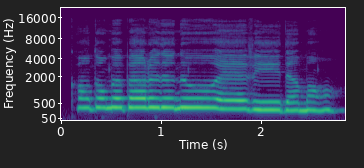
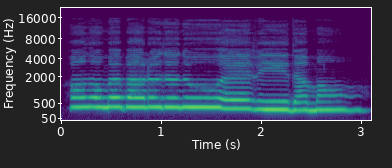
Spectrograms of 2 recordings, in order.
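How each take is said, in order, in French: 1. Les consonnes sont articulées juste un peu. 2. Les consonnes ne sont presque pas articulées du tout. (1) "de les prononcer quand même un tout petit peu" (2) "on va essayer de pas les prononcer"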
